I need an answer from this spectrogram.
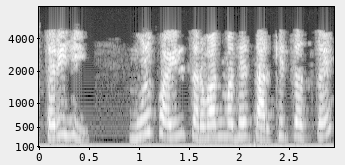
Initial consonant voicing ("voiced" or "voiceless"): voiceless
